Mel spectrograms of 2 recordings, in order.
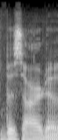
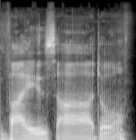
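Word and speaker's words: ヴァイザード: guy and the whole Vizardo thing or whatever that's supposed. Yeah. Vizardo da. It's the Vizardos. And I'm going to keep pronouncing them really badly with that Vizardo. I guess it's actually Vaizado. Vaizado.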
